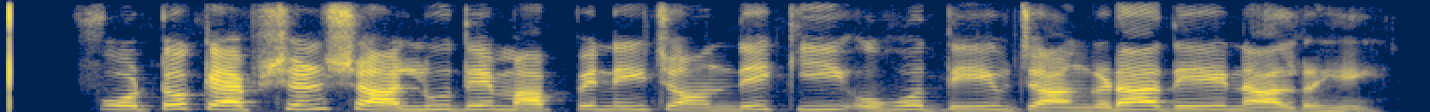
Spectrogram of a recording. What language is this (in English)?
Punjabi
